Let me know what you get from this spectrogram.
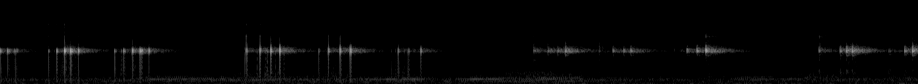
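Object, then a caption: Small carved wooden frog guiro. A small carved wooden frog guiro, hollow with a ridged back, is held in one hand and scraped along its ridges with a small wooden stick. Each stroke makes a short, rattling croak with a clear, hollow ring near 1.8 kHz. The strokes come in a series of bursts separated by brief pauses, over a faint low background hum.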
